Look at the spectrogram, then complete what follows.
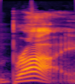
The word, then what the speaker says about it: braai: It says, in South Africa, we call barbecue braai, pronounced guy with BR. Oh, so braai.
